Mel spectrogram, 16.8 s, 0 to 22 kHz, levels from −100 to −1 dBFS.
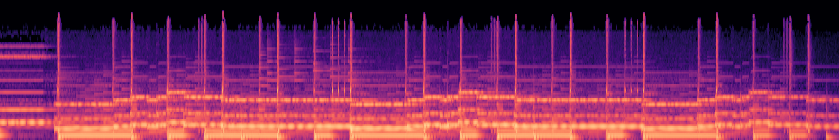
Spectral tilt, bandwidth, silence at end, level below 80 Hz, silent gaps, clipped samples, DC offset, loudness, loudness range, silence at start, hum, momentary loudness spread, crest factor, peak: -6.5 dB/octave; 14 kHz; 0 s; -32 dBFS; none; under 0.1%; under 0.1%; -19 LUFS; 3 LU; 0 s; none; 7 LU; 16 dB; -2 dBFS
